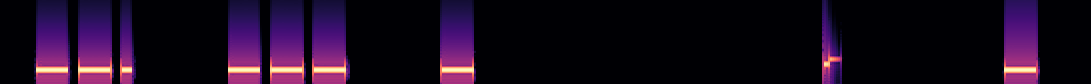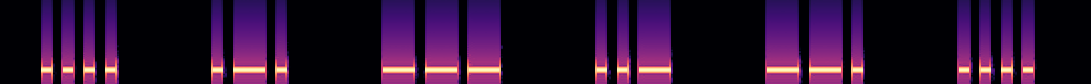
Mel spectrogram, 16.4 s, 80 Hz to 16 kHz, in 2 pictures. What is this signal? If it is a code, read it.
Morse code, heard as a keyed tone, about 15 wpm, spaced as for 9 wpm, 690 Hz. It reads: GOT THROUGH
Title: 3x Character Spacing - Top 300 Words - 15wpm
